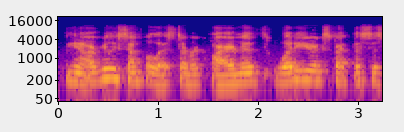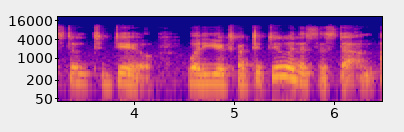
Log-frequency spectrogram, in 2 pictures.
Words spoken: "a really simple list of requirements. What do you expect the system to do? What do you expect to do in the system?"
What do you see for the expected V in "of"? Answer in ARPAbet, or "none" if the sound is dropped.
V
